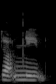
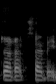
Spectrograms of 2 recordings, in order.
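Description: First: The word begins with an N sound. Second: The word begins with a different sound. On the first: The speaker calls it right. "You actually pronounce it .nib" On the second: The speaker calls it wrong. "not .xib"

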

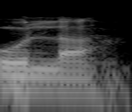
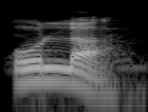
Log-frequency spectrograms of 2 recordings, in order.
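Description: First: The word is said in its plain form. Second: The word is said in its modified form. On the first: The speaker calls it wrong. "ਜੇ ਹਲੰਤ ਨਾ ਲੱਗੀ ਹੁੰਦੀ ਫਿਰ ਓਲਾ ਬਣ ਜਾਣਾ ਸੀ" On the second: The speaker calls it right. "ਇੱਥੇ ਇਹਨੂੰ ਕਹਿਣਾ ਓਲਾ"

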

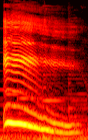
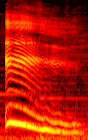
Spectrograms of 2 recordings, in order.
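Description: The two takes are said the same way.

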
